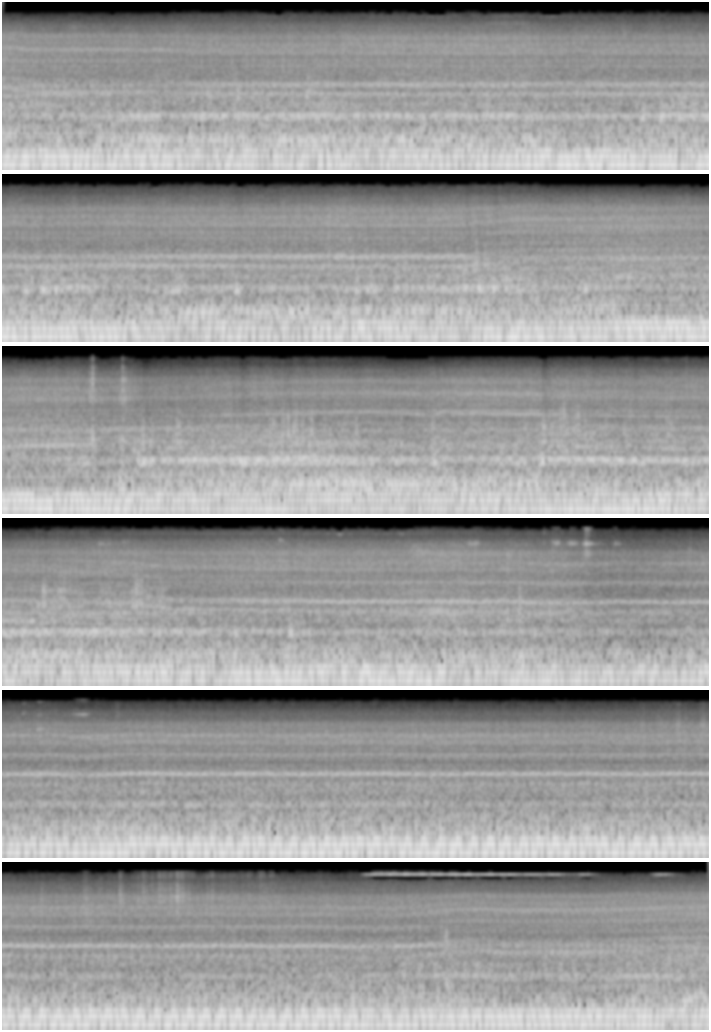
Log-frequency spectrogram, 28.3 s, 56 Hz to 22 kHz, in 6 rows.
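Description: Honda ST1300 Pan European motorcycle's V4 engine running under way, a steady drone whose pitch shifts up and back down around the middle.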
